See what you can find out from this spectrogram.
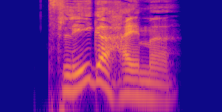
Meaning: nominative/accusative/genitive plural of Pflegeheim
- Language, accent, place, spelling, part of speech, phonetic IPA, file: German, Germany, Berlin, Pflegeheime, noun, [ˈp͡fleːɡəˌhaɪ̯mə], De-Pflegeheime.ogg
